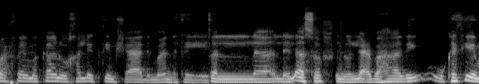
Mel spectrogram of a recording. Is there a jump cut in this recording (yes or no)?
yes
